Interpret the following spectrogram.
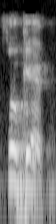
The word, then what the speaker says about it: Bukin: Bukin, yes, Ivan Bukin.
